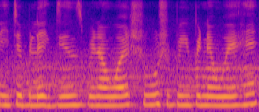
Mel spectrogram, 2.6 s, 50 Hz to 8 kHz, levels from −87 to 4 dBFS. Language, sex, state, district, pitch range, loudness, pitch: Hindi, female, Bihar, Sitamarhi, 240-255 Hz, -21 LUFS, 245 Hz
